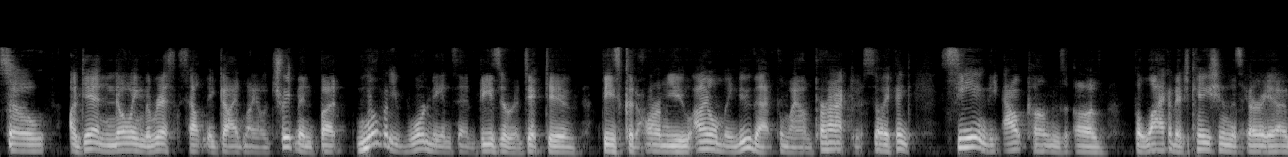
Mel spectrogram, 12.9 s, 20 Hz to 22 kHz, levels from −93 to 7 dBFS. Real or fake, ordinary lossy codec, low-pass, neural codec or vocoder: fake; MP3, 64 kbps; 7.2 kHz; codec, 16 kHz in and 24 kHz out, 1.1 kbps, FireRedTTS-2 codec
